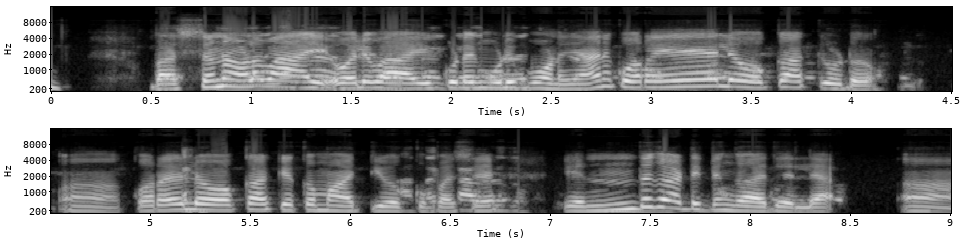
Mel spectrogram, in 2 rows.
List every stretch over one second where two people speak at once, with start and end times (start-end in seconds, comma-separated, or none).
0.8-2.7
